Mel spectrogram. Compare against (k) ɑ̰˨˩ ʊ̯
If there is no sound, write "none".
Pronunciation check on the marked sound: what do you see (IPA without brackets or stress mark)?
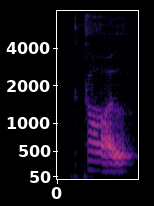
k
